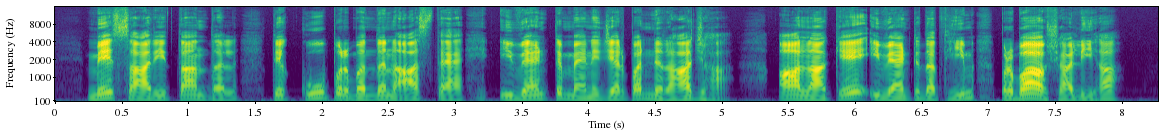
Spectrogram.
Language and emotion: Dogri, angry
